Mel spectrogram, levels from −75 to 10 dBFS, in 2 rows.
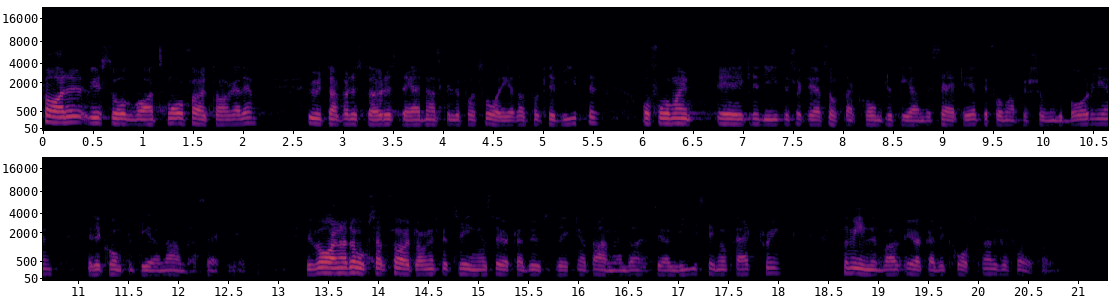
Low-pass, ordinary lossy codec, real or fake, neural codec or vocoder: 7.2 kHz; none; fake; codec, 16 kHz, 4 kbps, FreqCodec, smaller model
